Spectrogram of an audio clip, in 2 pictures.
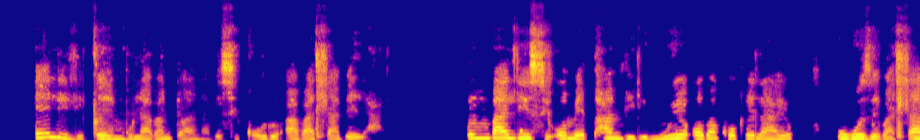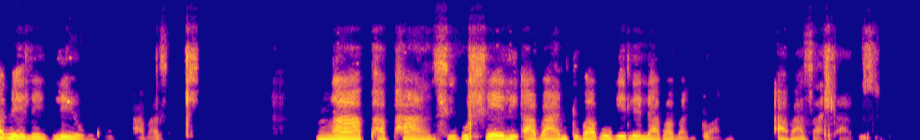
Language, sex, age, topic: North Ndebele, female, 18-24, education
